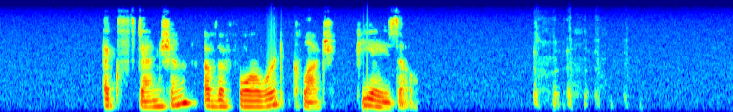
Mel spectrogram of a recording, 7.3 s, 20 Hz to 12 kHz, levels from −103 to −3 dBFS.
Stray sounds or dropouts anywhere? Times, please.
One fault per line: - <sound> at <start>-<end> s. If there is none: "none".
- cough at 5.3-6.5 s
